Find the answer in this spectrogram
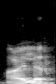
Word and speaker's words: Euler: ऑयलर function, आप लोग इसको जब पढ़ेंगे तो जैसे ऑयल पढ़ते हैं ना, ऑयलर, तो इसका जो प्रोनाउंसिएशन होगा ऑयलर की तरह करिएगा।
